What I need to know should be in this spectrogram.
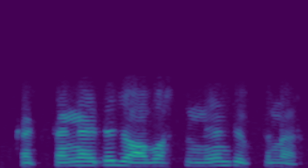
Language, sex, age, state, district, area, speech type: Telugu, male, 30-45, Andhra Pradesh, East Godavari, rural, conversation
